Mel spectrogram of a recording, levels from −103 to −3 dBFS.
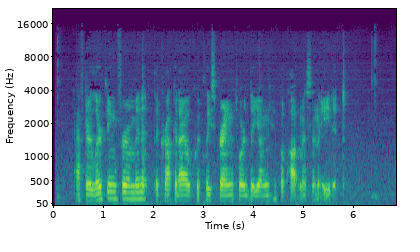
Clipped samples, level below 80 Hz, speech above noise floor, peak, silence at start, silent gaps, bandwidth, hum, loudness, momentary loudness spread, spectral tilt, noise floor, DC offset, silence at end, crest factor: under 0.1%; -58 dBFS; 31 dB; -6 dBFS; 0.05 s; none; 12 kHz; none; -24 LUFS; 11 LU; -6 dB/octave; -54 dBFS; under 0.1%; 0.4 s; 18 dB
